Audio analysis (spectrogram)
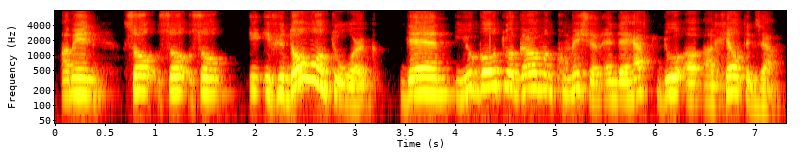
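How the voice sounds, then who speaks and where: A man with a slightly high voice and a Bulgarian accent speaks as an interview guest. He explains things in a conversational, emphatic way, often repeating phrases and tagging points with a quick check for agreement. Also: animated, mellow.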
